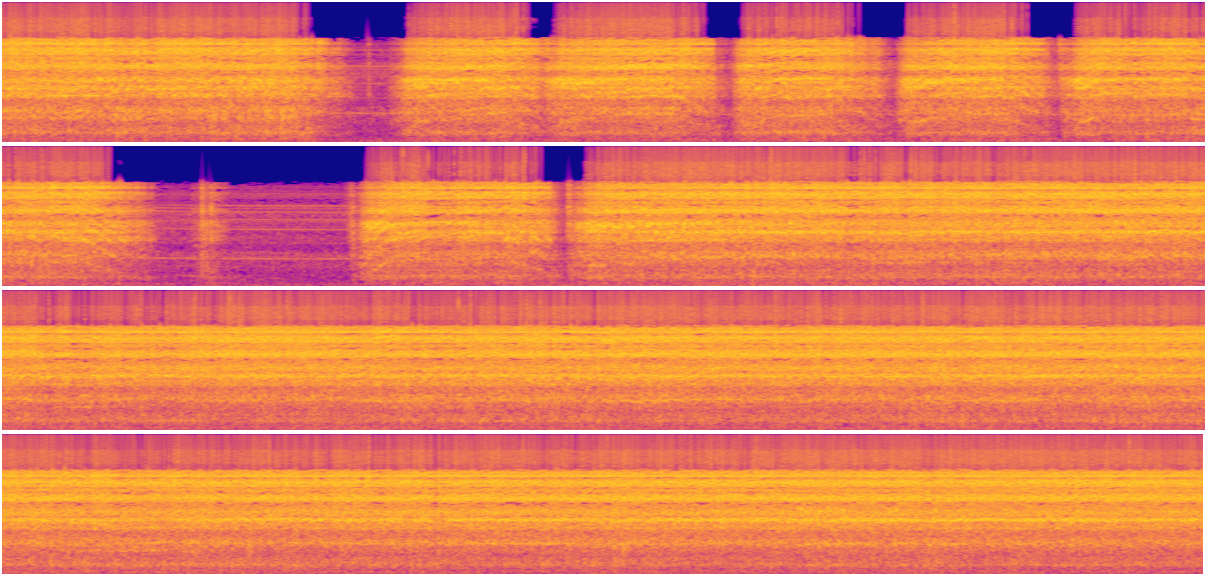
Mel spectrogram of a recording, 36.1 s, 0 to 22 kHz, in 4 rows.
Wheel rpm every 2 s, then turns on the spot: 200, 100, 130, 110, 150, 30, 140, 210, 230, 230, 230, 230, 230, 230, 230, 230, 230, 230.
4-6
